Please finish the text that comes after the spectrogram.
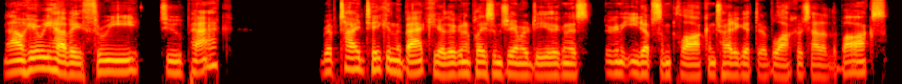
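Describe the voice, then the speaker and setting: A man's voice: medium pitch, fairly even intonation, fairly quick, a little mellow, no echo. Man breaking down game footage, dry sound. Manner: instructive, explanatory. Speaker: sports analyst. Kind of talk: analytical play-by-play commentary.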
